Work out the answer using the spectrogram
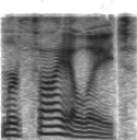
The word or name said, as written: Merthiolate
